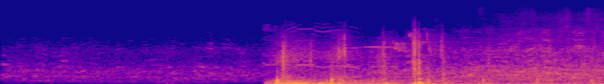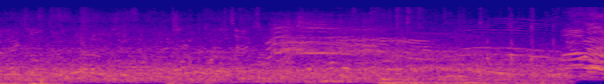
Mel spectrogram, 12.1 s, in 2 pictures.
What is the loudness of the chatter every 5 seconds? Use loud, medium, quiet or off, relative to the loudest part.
medium, loud, loud.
